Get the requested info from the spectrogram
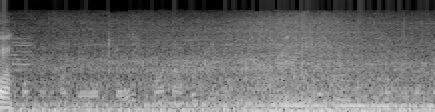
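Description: A road vehicle passing close by: a low engine hum and road noise that swell gradually, with faint voices about a second in.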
